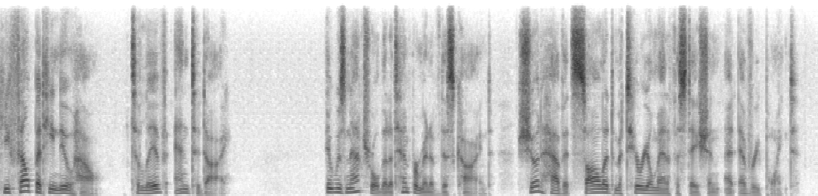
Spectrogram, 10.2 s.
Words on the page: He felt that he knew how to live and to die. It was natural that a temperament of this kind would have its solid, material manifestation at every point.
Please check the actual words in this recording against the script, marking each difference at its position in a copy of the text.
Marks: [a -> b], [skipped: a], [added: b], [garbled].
He felt that he knew how to live and to die. It was natural that a temperament of this kind [would -> should] have its solid, material manifestation at every point.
